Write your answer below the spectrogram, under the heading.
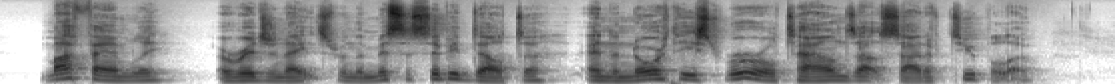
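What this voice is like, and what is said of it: Rural Southern American accent. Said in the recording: “my accent sound like I was raised in the middle of the woods in rural who knows where? ... I still retain a slight Midwestern accent when I get anxious and upset, I have been fully vetted into Southern living”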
